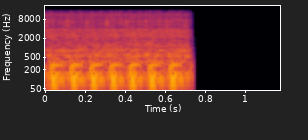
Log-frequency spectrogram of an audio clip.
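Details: Yamaha Vega ZR motorcycle after fixing loose-piston clatter by fitting a size 75 oversize piston (was 50): brief soft idle, even thumps about eight per second, no knock or rattle; smooth, healthy.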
